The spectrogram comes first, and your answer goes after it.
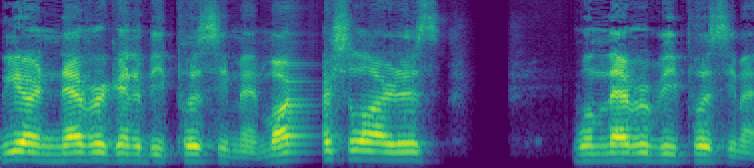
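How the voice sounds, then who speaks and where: Moderate-paced talk from a man whose pitch is fairly high. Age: 60s. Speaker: MMA coach and podcast host. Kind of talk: casual chat. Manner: animated.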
